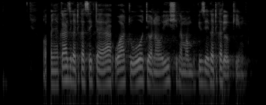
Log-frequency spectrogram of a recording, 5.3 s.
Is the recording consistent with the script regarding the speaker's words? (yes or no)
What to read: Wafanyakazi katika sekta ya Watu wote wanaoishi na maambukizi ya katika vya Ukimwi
yes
